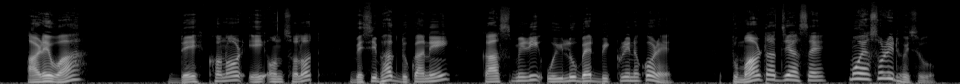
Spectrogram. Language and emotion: Assamese, surprised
